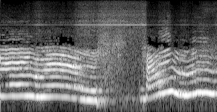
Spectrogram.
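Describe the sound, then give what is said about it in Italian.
A dog vocalizes in a drawn-out, tuneful way that mimics the phrase "I love you": a long harmonic tone sliding gently downward, a brief breathy dip, then a wavering, rising second part. “non è vero che dice I love you il cane, però fa questo verso qua”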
